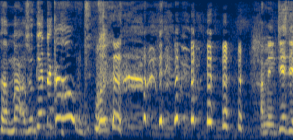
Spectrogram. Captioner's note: laughs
